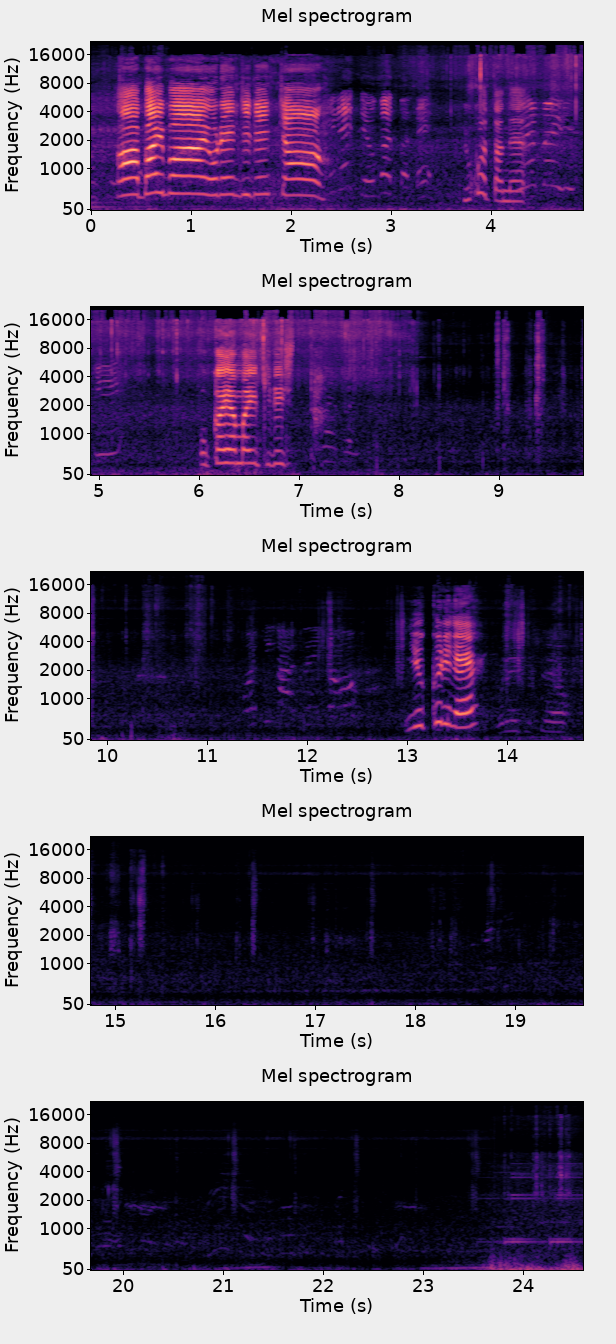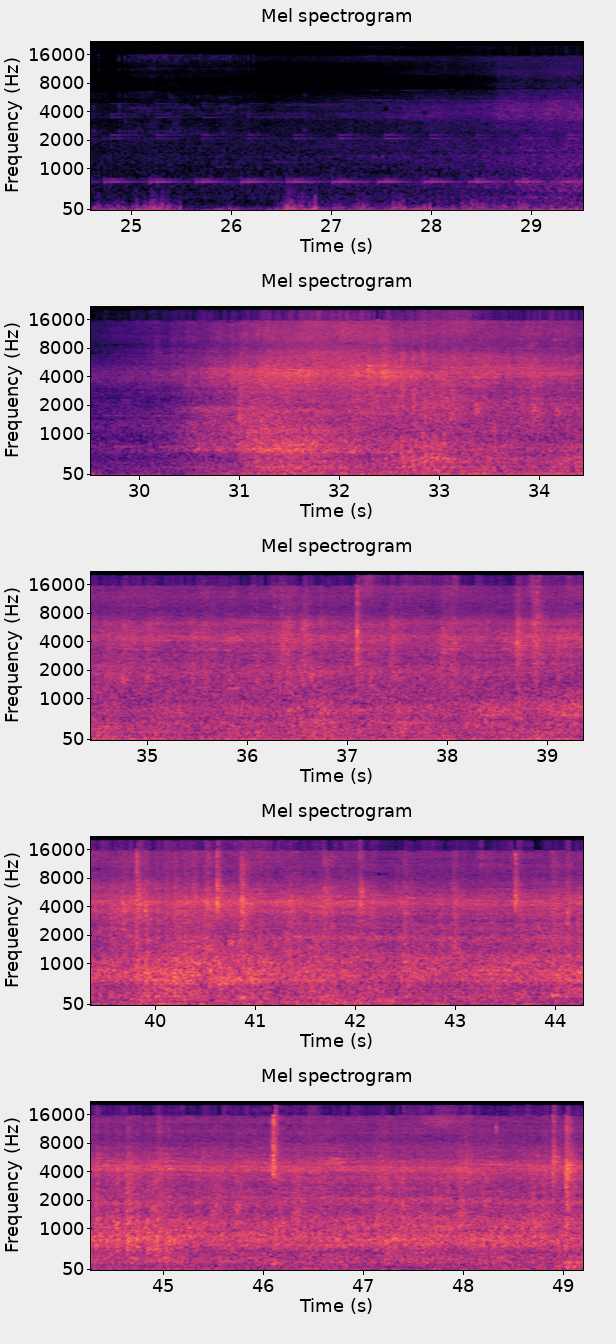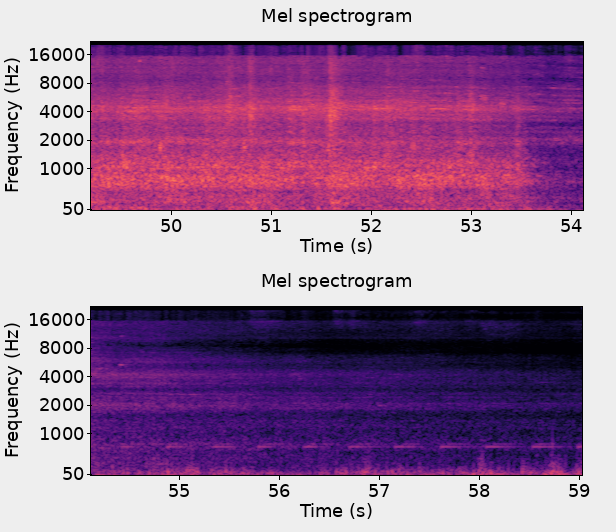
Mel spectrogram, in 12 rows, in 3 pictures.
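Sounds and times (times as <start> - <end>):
train rumbling past: 0.0 - 8.7, 22.8 - 59.0
wheels clacking over rail joints: 28.6 - 56.2.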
